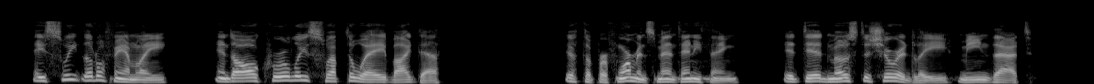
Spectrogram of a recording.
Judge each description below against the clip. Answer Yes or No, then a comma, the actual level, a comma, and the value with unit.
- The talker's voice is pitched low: Yes, low, 130 Hz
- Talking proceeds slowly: Yes, slow, 120 wpm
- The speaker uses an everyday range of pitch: No, wide, 6.5 semitones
